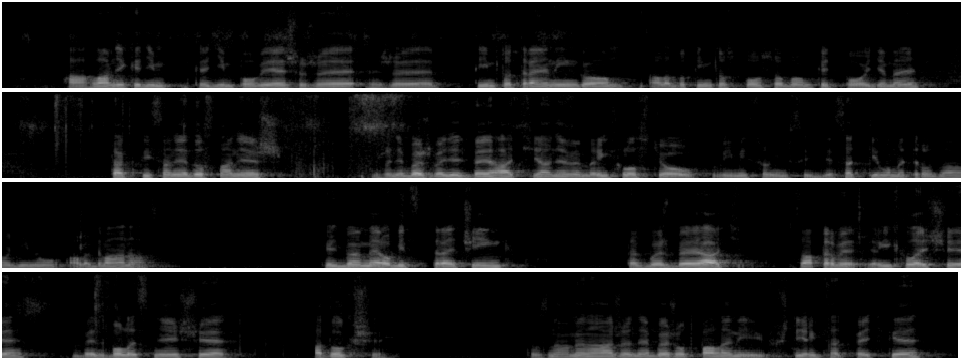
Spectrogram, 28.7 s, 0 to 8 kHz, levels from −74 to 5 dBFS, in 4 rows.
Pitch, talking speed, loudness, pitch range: 110 Hz, 115 wpm, -35 LUFS, 100-125 Hz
